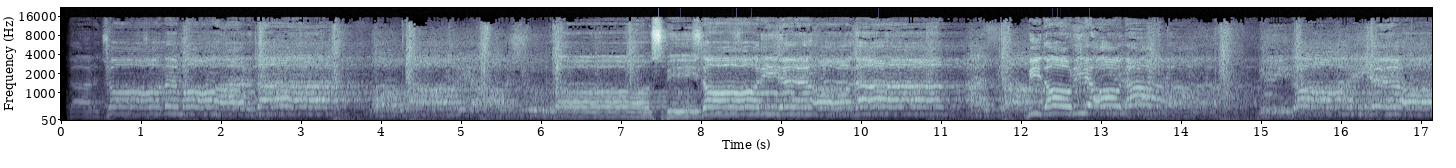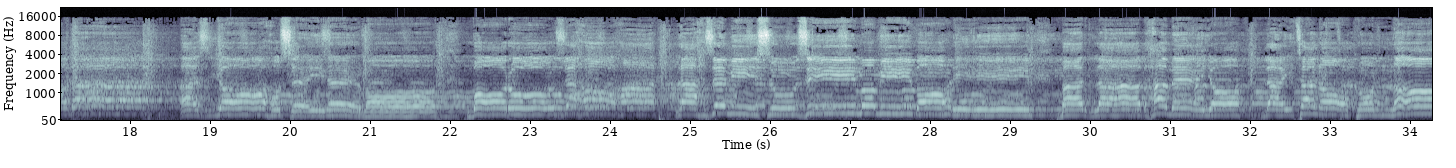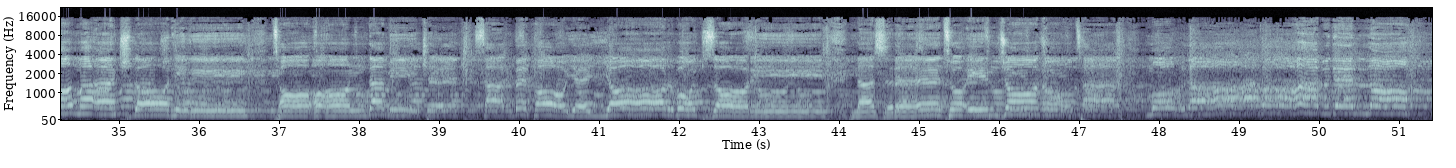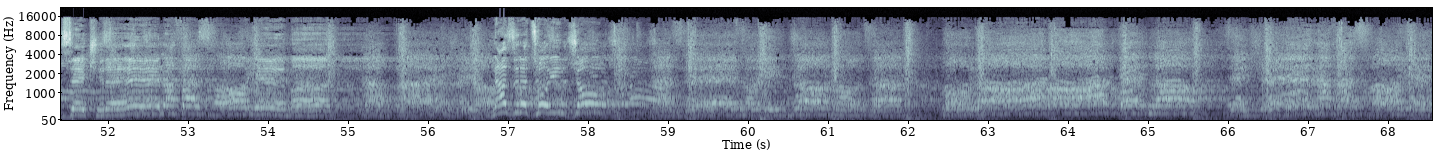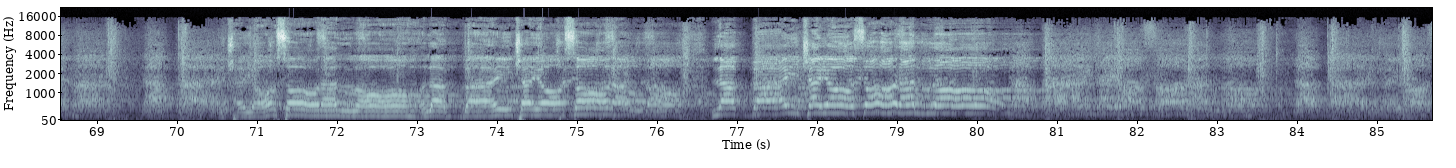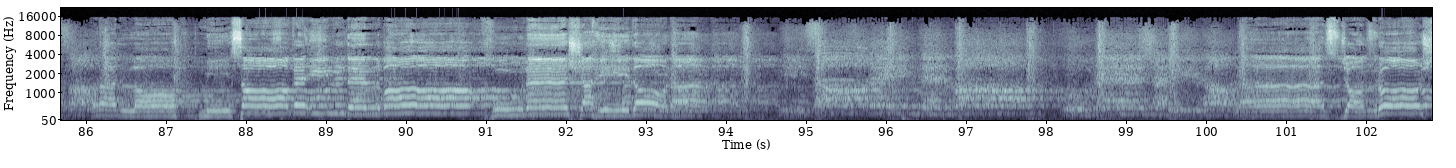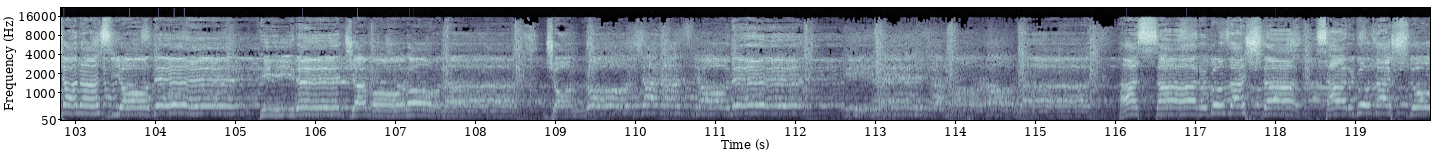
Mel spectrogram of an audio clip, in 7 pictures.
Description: مجموعه مراسم میثم مطیعی در شب هشتم محرم 93
از خوشی های جهان هیات تو ما را بس (واحد)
